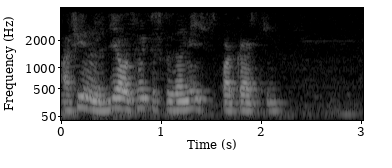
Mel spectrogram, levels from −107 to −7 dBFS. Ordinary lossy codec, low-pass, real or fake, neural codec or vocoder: MP3, 24 kbps; 3.6 kHz; real; none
